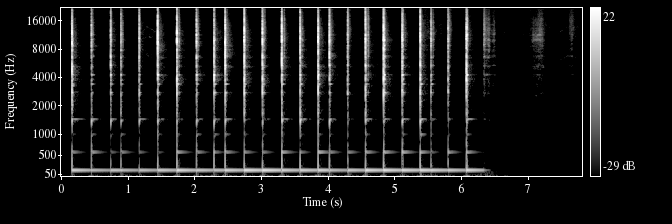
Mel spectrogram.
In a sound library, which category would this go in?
Music > Solo instrument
